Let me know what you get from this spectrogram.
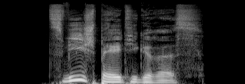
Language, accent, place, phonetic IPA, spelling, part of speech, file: German, Germany, Berlin, [ˈt͡sviːˌʃpɛltɪɡəʁəs], zwiespältigeres, adjective, De-zwiespältigeres.ogg
- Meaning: strong/mixed nominative/accusative neuter singular comparative degree of zwiespältig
